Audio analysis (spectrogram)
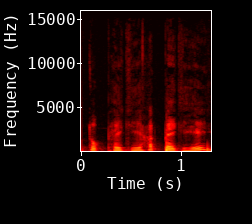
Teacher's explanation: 예, 그래가지고 뚝배기 요거는 빼기로 소리가 납니다만 기역 뒤 무성음 뒤이기 때문에 된소리 현상에 따라서 무성음과 무성음이 연속이 되면 뒤에 이렇게 된소리가 난다는 된소리 되기 현상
